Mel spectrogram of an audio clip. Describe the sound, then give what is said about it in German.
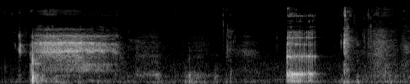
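A person burps on command after taking a sip: a long, loud, rumbling burp, followed after a pause by a shorter, sharper burp and a brief final belch. No talking. “Ich kann auf Kommando rülpsen jetzt, aber ich nehme noch einen Schluck.”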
